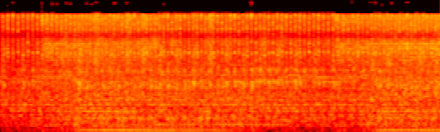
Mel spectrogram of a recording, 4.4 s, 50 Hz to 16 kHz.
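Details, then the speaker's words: 2017 Chevy Trax 1.4L (LUV) with code P0171: uneven, lumpy, very rough idle under a constant airy hiss. Vacuum leak leaning the mixture, confirmed with a vacuum gauge. "i don't know if you can hear that but we we definitely definitely have a vacuum leak there you can hear it and feel it and the engine was running very rough"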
